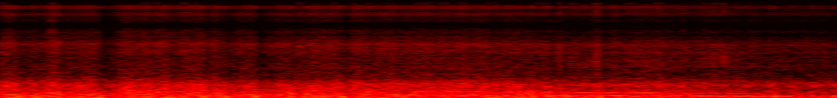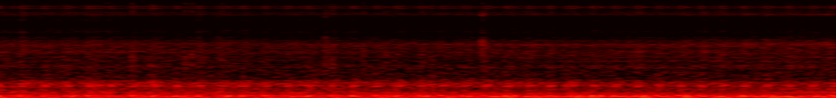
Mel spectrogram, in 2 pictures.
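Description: Sport bike engine running under way, with wind rushing over the mounted camera. About halfway through the engine note falls and the sound drops to a quieter, steady low running as the motorcycle slows to a near stop.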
